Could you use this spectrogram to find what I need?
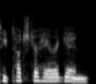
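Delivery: ordinary delivery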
